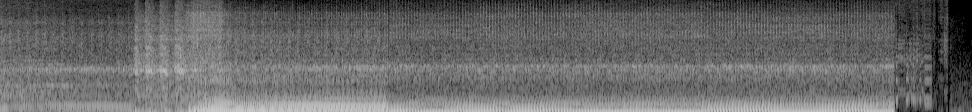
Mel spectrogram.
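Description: Citroën Saxo engine cranking on the starter and catching about two seconds in. It runs fast for a moment, then drops to a steady idle about four seconds in, and cuts off abruptly near the end. The owner finds its welded-up exhaust still leaking.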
